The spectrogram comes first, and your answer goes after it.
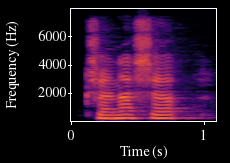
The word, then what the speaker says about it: Kshanashah: So here this Visarga should be spelled in such a way that Kshanasha, Kanashaschaiva, which is a H sound. The Visarga must be pronounced with the H sound.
